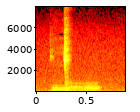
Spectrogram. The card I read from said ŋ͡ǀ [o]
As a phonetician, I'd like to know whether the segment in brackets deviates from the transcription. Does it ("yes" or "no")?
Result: no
